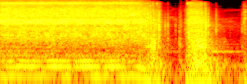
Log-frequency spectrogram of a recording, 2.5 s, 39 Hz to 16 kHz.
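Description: Powered ratchet spinning a 5/16 socket to run a small bolt down into a plastic water pump housing. The motor runs steadily for about a second and a half and stops suddenly, then gives a short second burst near the end.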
